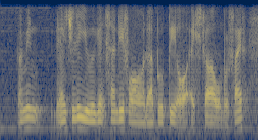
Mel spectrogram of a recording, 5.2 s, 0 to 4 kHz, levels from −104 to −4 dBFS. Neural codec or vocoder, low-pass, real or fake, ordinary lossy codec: none; 3.6 kHz; real; none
